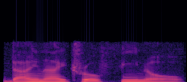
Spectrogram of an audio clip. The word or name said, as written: dinitrophenol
